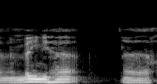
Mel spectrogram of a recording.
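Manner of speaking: usual speaking voice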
